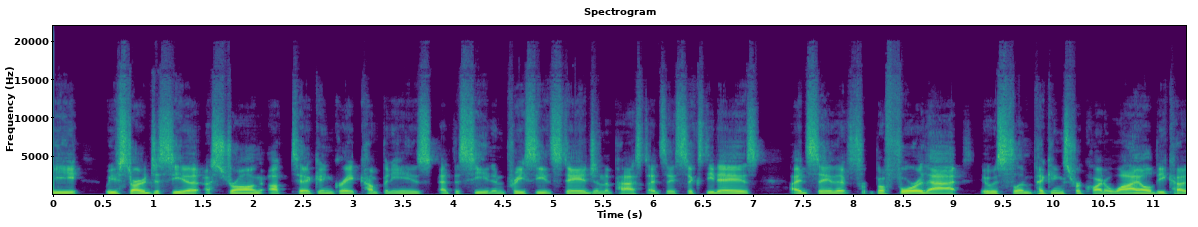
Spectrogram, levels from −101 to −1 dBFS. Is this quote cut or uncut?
uncut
